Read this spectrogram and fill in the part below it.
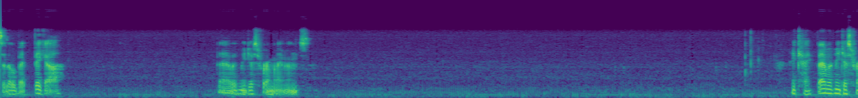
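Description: A young man speaks calmly and close by, in short bursts with pauses.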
